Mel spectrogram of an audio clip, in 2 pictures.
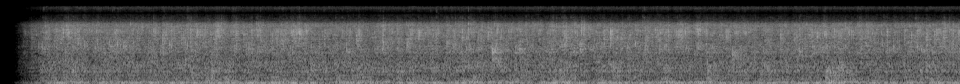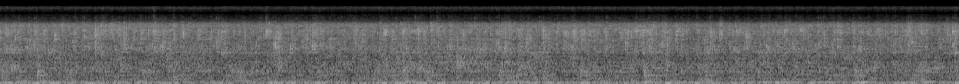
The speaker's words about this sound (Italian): Anzi, ripetiamo uno degli esperimenti fatti da Battiato e Pezzera nel 1971, quello della vasca da bagno. Proviamo ad ascoltare per 20 secondi il suono dell'acqua che scroscia in una vasca da bagno.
